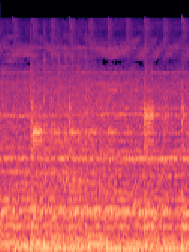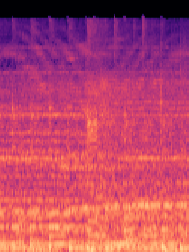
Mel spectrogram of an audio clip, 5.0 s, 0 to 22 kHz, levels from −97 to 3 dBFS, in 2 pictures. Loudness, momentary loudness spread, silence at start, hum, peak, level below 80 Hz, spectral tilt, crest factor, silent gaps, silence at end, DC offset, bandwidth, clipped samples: -12 LUFS; 2 LU; 0 s; none; 0 dBFS; -16 dBFS; -5.5 dB/octave; 10 dB; none; 0 s; under 0.1%; 16.5 kHz; under 0.1%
